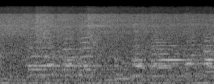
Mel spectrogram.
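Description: Meat sizzling in a hot frying pan, a steady hiss, with background music playing underneath.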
